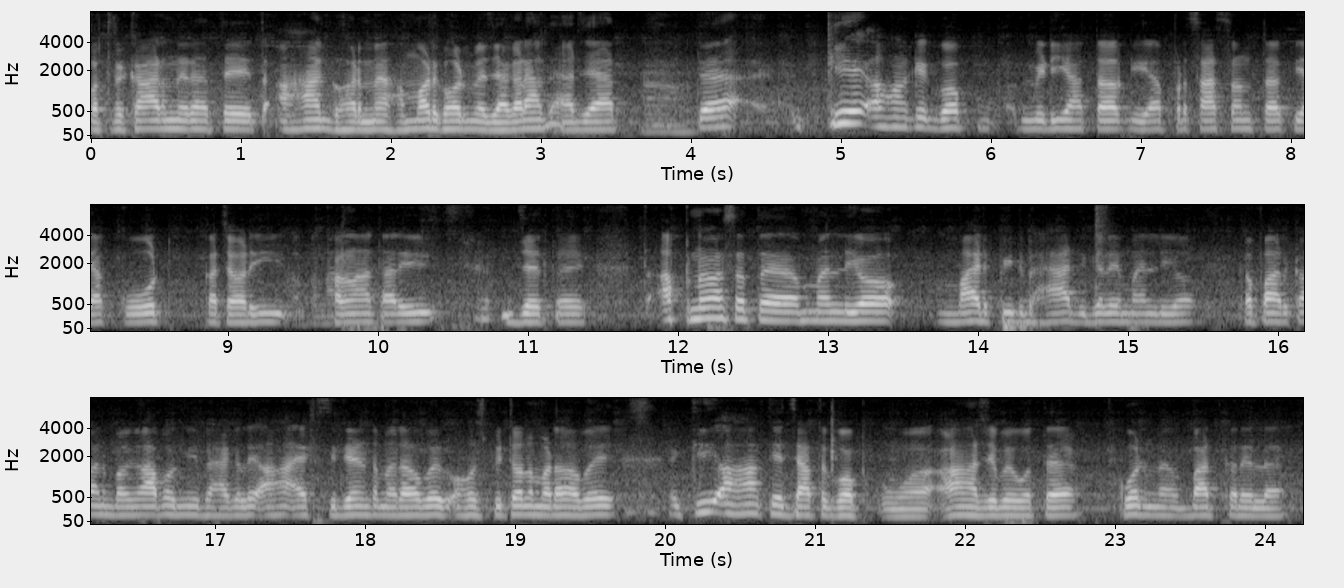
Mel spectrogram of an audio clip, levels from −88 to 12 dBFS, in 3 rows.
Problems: none marked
